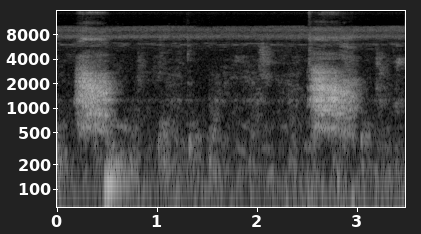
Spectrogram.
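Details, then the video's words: On 6 December 2022 a newly caught common hill myna, not yet talking, utters two loud, rasping squawks about two seconds apart, with faint low sounds between them. "burung beo baru di tangkap belum bicara"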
